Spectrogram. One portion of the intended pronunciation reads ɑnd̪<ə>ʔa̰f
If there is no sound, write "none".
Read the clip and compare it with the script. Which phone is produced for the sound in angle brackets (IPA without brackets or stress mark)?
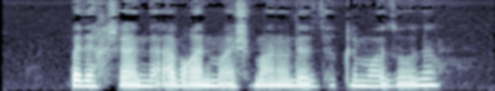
ə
